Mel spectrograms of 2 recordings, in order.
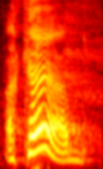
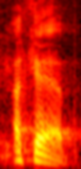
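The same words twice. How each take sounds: First: Incredulous echo. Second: Lower, softer falling statement; deadpan confirmation. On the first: Storyteller repeating his cab decision for laughs, mock incredulous. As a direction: throw it back as a loud question. Acts out disbelief at cab ride. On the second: Storyteller confirming the cab decision for laughs, deadpan. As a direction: drop it down as a settled answer. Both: Acted.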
